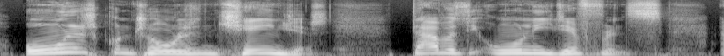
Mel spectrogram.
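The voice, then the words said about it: Animated, fired-up emphatic delivery. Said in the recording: “the reason I get animated and the reason my voice gets more fired up when I say this”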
